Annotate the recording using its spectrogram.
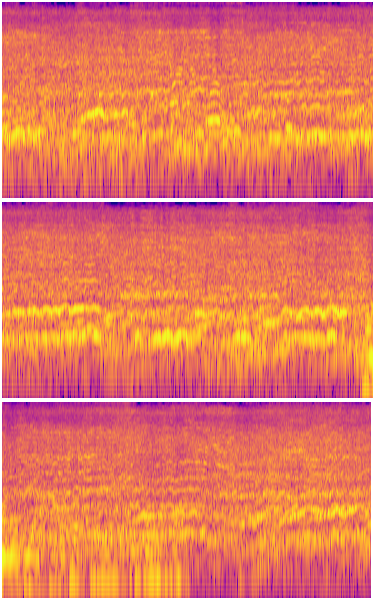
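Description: Small model car engines whine high and rev up and down as the cars race.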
